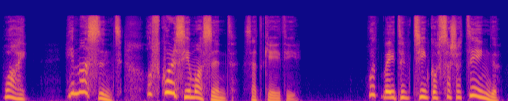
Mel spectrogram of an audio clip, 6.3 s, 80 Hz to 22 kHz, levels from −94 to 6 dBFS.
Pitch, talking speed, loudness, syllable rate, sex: 185 Hz, 150 wpm, -21 LUFS, 4.1 syllables/s, male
